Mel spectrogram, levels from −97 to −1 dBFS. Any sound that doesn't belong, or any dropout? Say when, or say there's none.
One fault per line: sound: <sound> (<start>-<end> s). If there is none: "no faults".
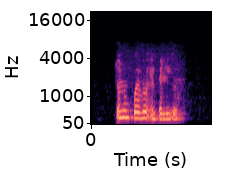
no faults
